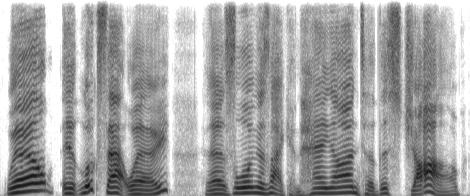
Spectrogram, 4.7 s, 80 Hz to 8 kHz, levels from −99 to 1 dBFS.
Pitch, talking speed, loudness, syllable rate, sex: 195 Hz, 190 wpm, -16 LUFS, 3.6 syllables/s, female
